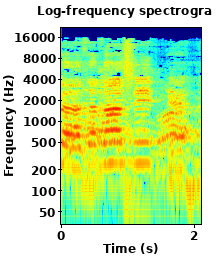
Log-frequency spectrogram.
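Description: An old man's voice singing a Pashto verse in a chanting style, sliding between pitches and holding some notes steady.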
